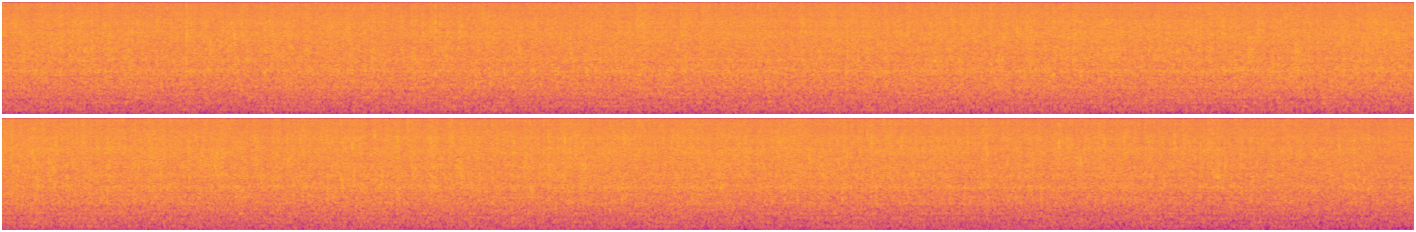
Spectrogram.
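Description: Heavy rain falling, a steady even hiss with no let-up.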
